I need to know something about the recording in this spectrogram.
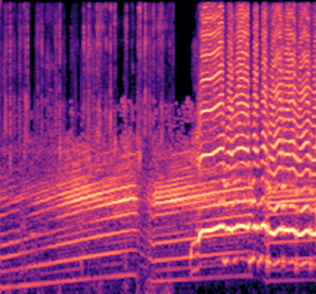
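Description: Car engine revving sound effect, rising in pitch like accelerating through a gear, with a break about two seconds in as if shifting up. It then carries on as a higher, wavering whine.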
